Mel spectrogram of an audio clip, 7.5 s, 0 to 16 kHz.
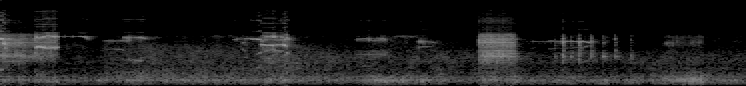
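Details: Bald eagle pair at their Pittsburgh Hays nest on a February 2022 evening, male delivering a fish to the incubating female; scattered high, thin chittering notes and short squeals at irregular intervals over a low background rumble.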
